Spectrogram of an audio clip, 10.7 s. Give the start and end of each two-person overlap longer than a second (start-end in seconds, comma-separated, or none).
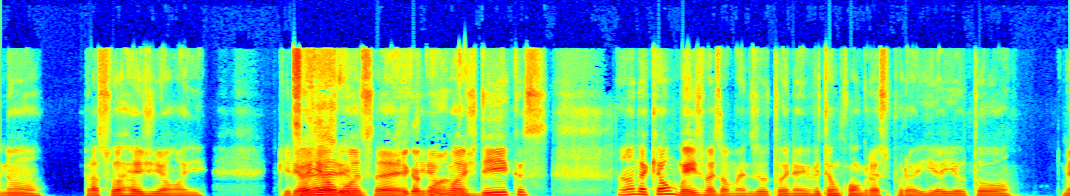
2.9-4.8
